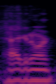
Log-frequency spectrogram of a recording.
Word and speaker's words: Hagadorn: Yep, Hagadorn.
